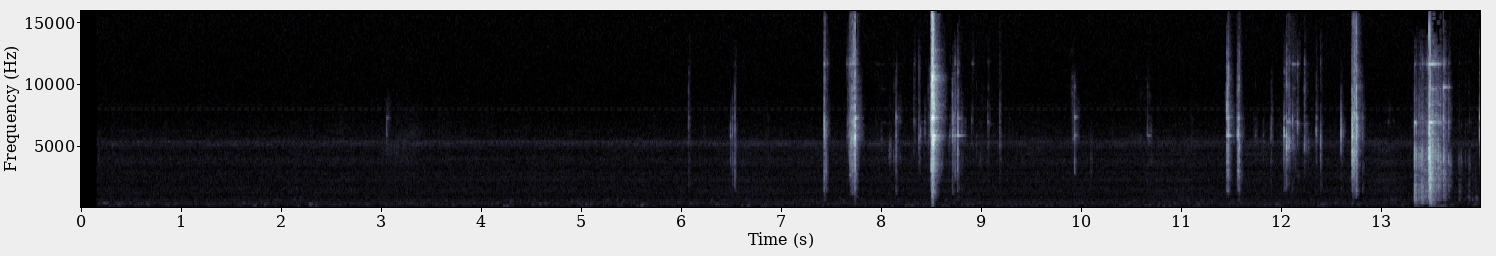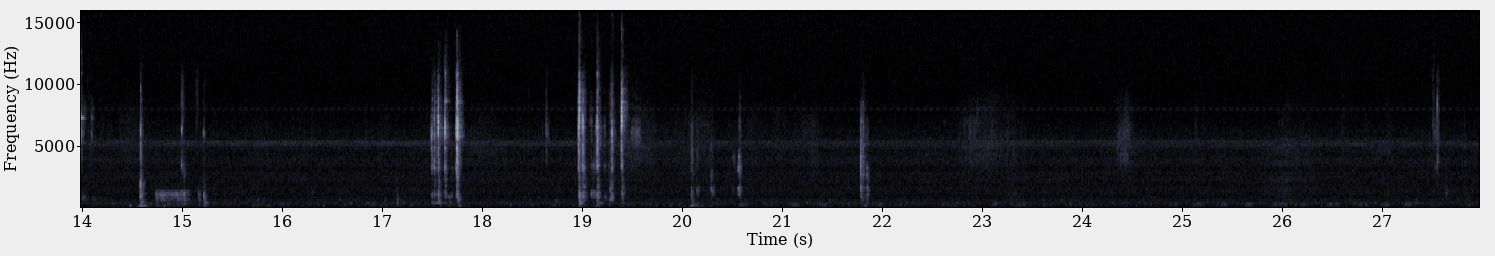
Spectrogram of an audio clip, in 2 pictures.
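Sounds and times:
keys jingling: 8.5s - 8.8s, 11.5s - 12.8s.

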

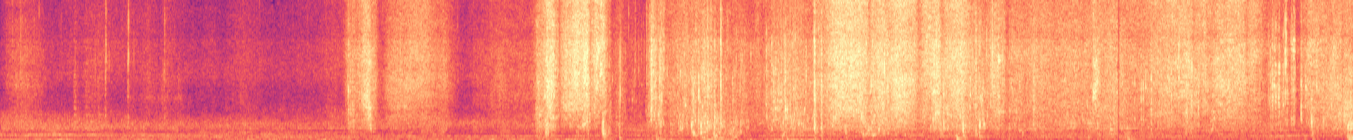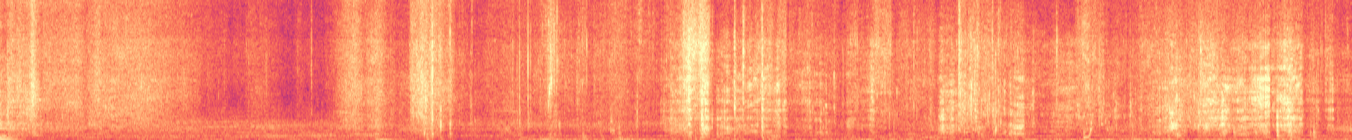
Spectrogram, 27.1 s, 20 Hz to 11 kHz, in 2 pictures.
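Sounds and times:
water splashing and sloshing: 5.3s - 15.4s, 16.9s - 27.0s.

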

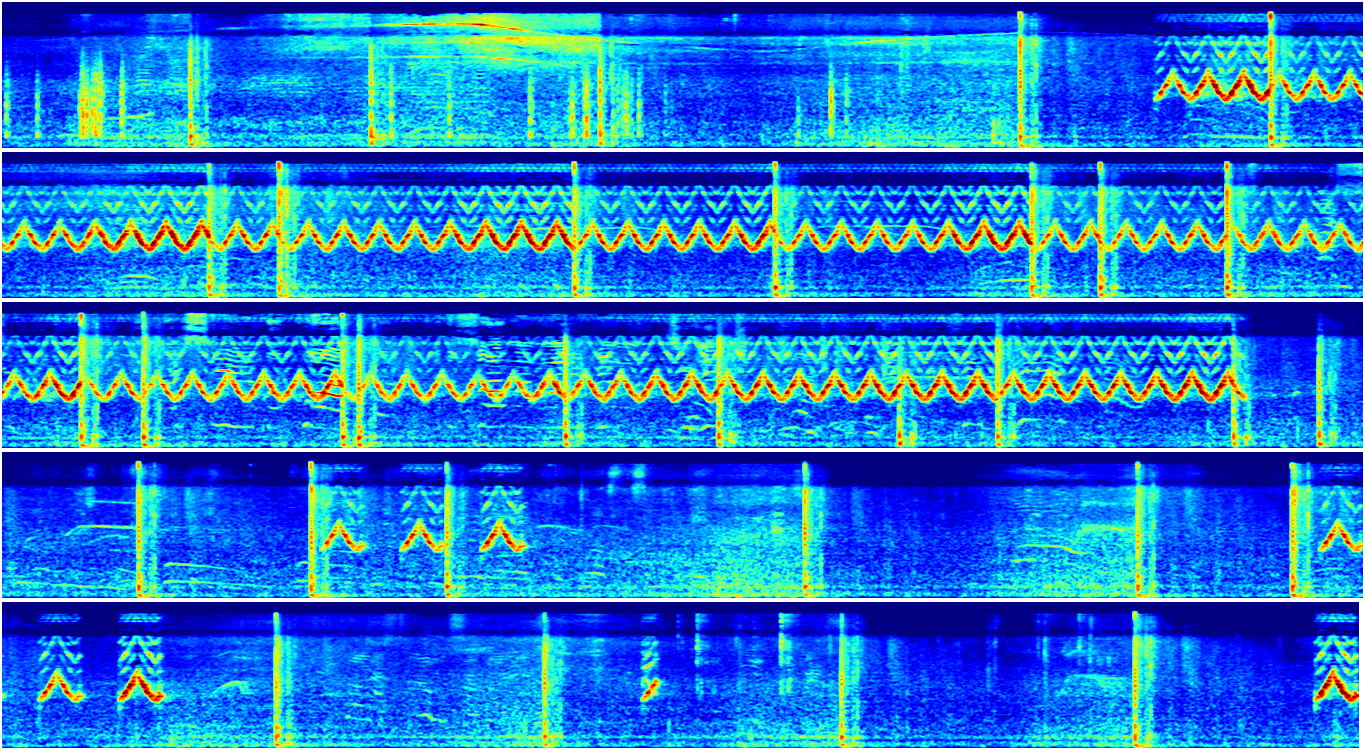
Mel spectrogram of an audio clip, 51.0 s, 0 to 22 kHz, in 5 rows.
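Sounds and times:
fireworks banging: 0.0s - 51.0s
car alarm warbling: 8.6s - 29.8s, 33.0s - 34.6s, 40.5s - 42.1s, 45.6s - 45.9s, 50.7s - 51.0s.

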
